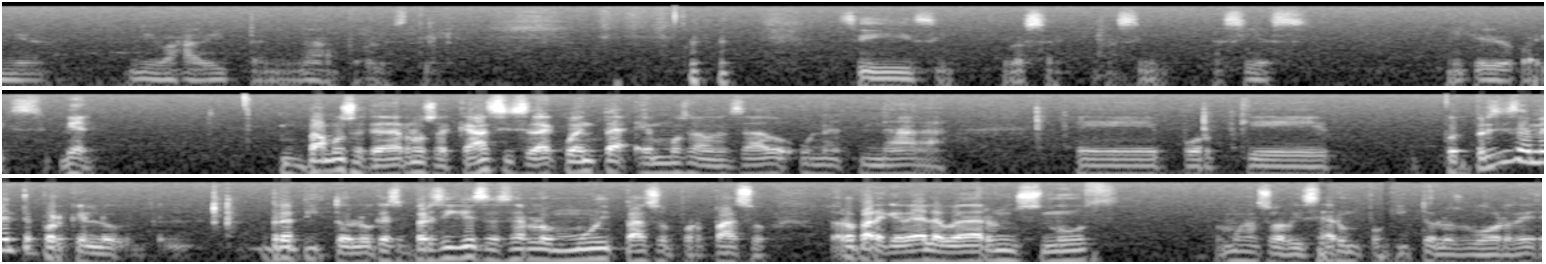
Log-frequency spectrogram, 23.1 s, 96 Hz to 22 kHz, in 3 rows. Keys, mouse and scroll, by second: 0.3 scroll down 1, 0.6-3.8 middle drag, 4.8 scroll up 1, 5.3 scroll down 2, 6.0-7.8 middle drag, 8.0-8.9 middle drag, 13.0 Tab, 13.8 Tab, 16.6 t, 20.9 click, 21.9-23.1 drag.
